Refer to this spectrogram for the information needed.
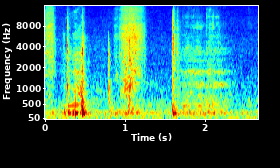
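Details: Bowflex TC20 Treadclimber with motor and back bearing already replaced. Rough scraping bursts with each treadle stroke come from a loose separation plate between the treadles, fixed by tightening its nut with a 5/16 wrench.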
